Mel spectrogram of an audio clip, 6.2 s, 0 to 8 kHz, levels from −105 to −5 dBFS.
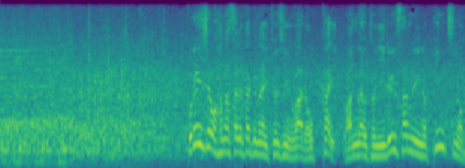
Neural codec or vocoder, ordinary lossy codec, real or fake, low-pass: none; none; real; 7.2 kHz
